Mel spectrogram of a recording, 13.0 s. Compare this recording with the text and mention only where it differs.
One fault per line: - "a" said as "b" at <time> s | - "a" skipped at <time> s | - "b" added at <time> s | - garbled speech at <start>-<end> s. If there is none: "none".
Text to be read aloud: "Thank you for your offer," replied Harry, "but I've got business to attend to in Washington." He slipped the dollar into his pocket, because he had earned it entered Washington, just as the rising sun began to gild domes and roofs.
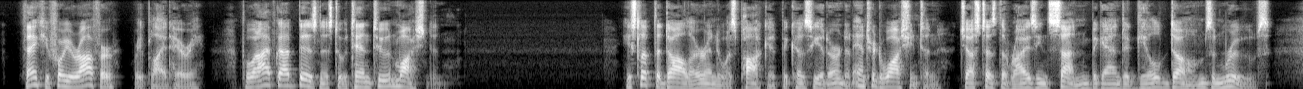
none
